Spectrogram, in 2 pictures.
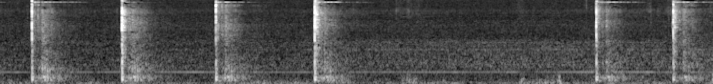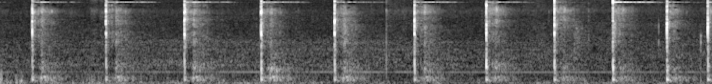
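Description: Hammer blows driving metal anchors into drilled holes in a wall to fix a steel frame bar: four blows about a second apart, a pause of about three seconds, then about a dozen quicker blows at an even pace. A faint steady hum sits under them.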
